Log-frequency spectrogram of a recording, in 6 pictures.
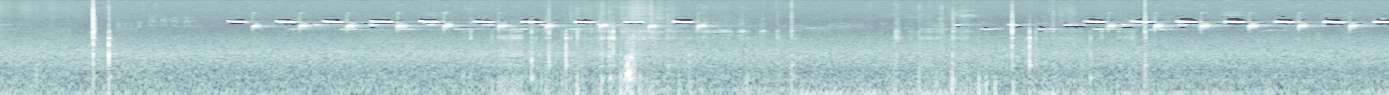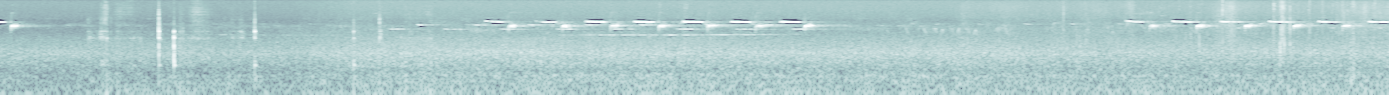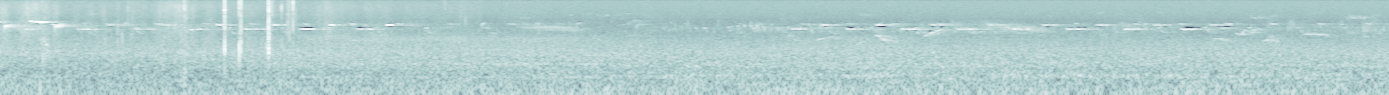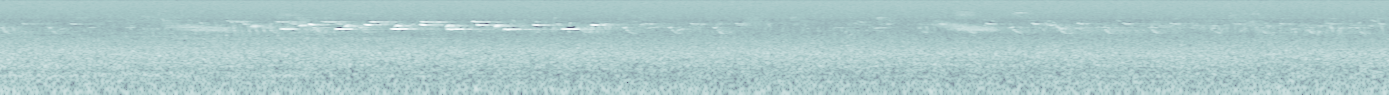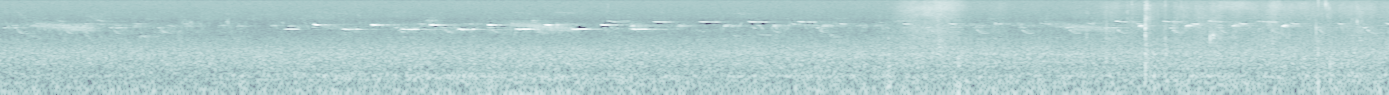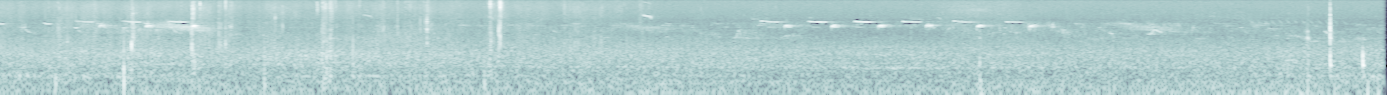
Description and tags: Spring birds singing. Park ambience with distant traffic.
ambience, birds, park, park-ambience, spring, spring-ambience, springbirds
